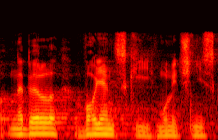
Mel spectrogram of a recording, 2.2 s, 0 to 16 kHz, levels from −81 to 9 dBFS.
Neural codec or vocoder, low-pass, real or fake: none; 7.2 kHz; real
